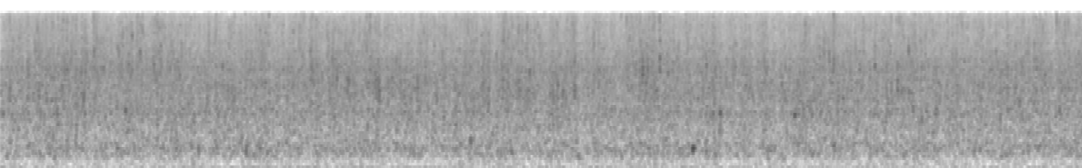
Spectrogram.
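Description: A steady stream of flowing water runs continuously, a dense, even rush and babble with no pauses, moderately loud, with no voices.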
